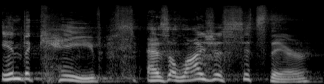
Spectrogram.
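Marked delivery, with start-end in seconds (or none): none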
